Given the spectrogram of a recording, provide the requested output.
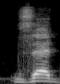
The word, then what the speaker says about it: Z: Zed, you guys would say Zed. Once you get the Zed, you better take it to bed. Yeah, we say it like Zed. Zed. Yeah. Z. We say Z in the US.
